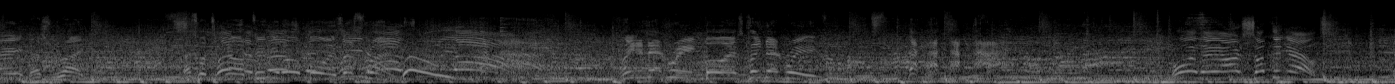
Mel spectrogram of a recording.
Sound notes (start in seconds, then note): 8.8 laugh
